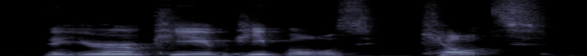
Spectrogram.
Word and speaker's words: Celts: Phonetically, by all rules, it should be pronounced S. But in the past 100 years or so, scholars, academic historians have decided it's probably more historically correct to call that European people's Celts instead of Celts. But it's still phonetically correct to say it with an S sound.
